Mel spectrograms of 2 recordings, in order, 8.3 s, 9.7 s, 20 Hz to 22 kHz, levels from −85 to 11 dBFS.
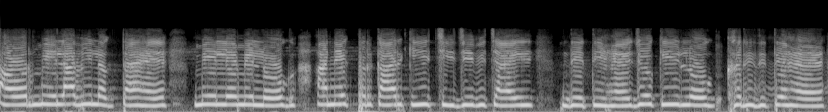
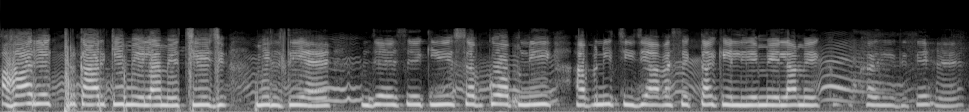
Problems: background sounds at intervals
